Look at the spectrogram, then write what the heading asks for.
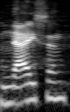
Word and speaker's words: Nijssen: my name is it's pronounced nyson in Dodge um let's move on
